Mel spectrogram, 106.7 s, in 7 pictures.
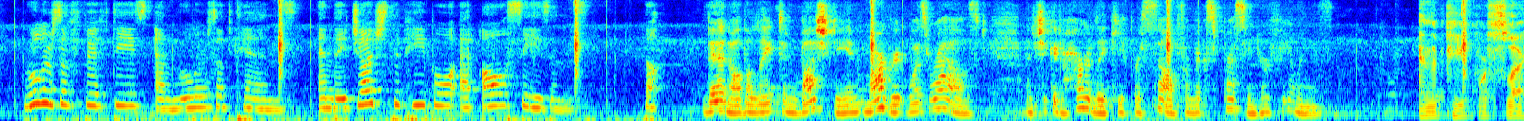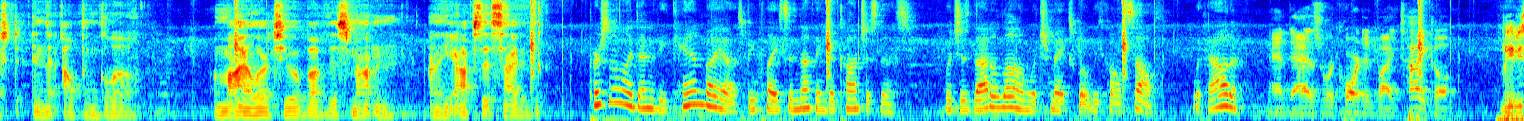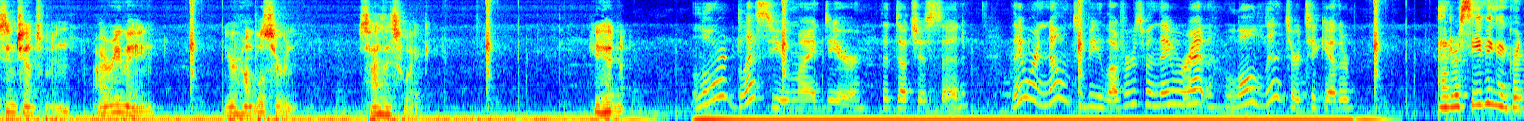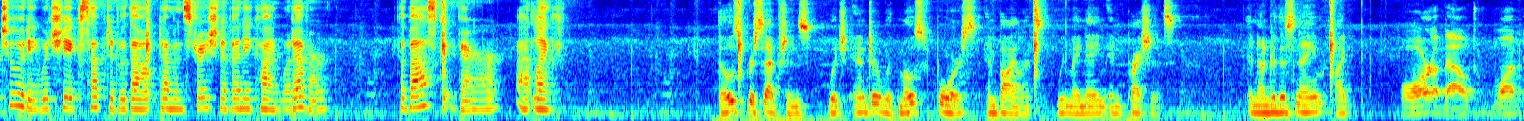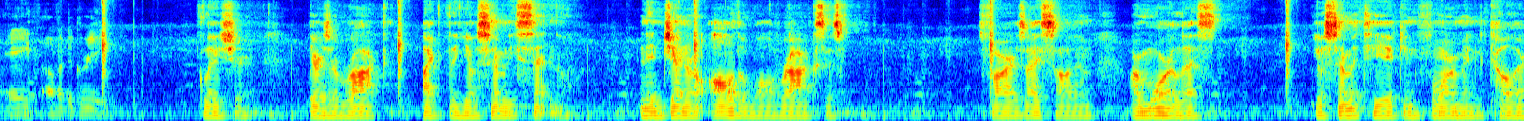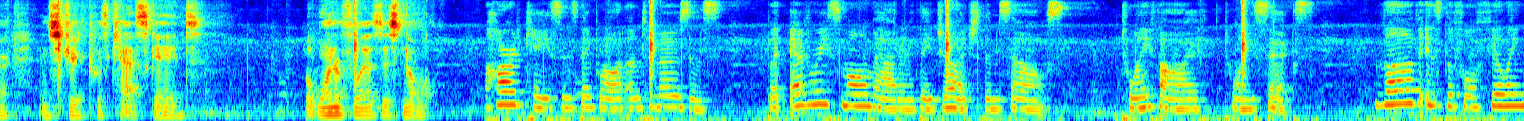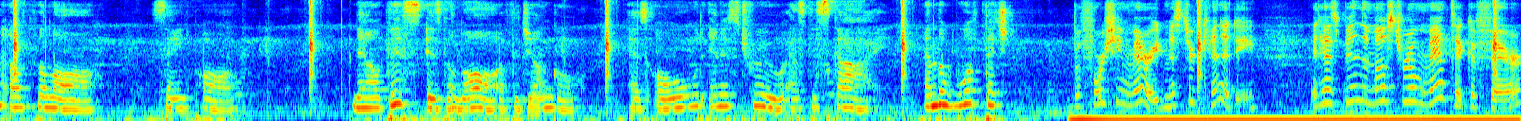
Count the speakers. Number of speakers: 9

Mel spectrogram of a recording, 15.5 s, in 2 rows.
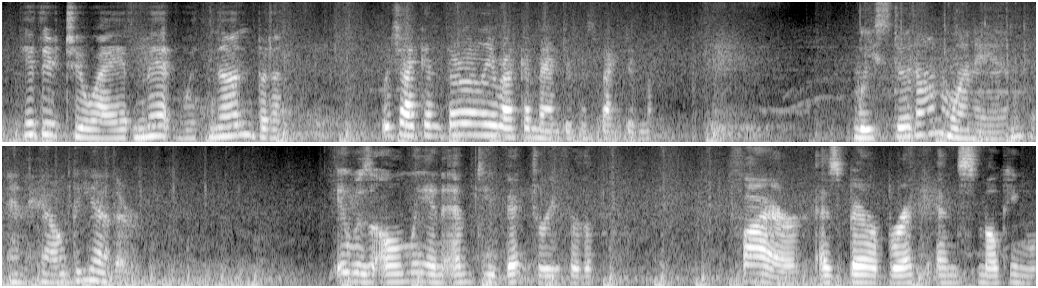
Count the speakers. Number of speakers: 4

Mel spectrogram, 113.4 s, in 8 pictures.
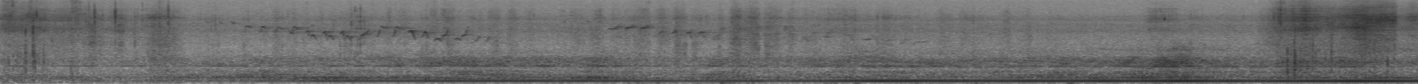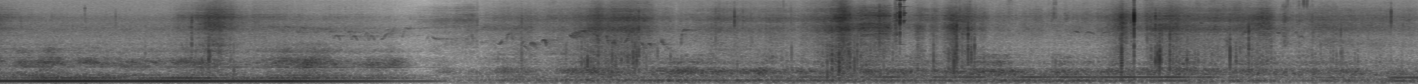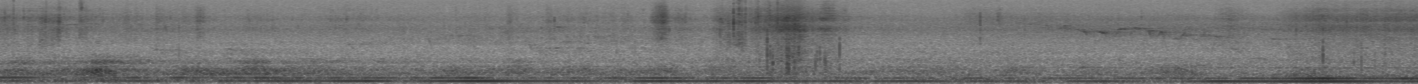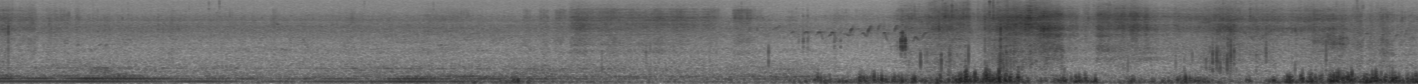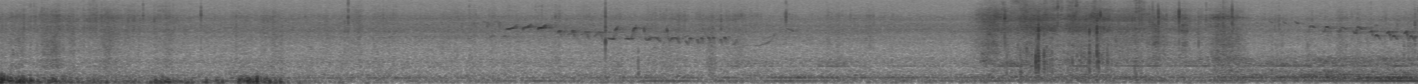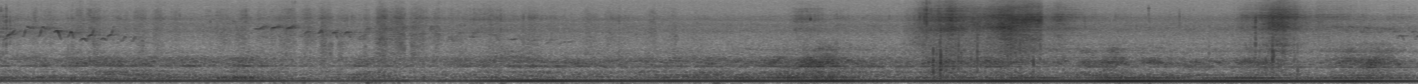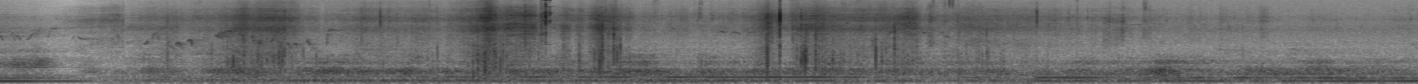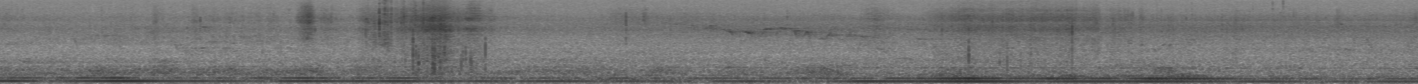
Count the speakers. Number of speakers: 0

